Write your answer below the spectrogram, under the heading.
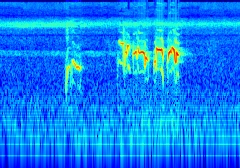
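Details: Sooty-headed bulbul song, a recording meant for tutoring and luring birds: one short note, then a quick bubbly burst of four or so liquid chirps at mid-high pitch, with a faint steady hiss behind.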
